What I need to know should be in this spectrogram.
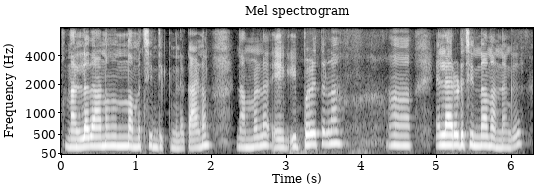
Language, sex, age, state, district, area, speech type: Malayalam, female, 18-30, Kerala, Kasaragod, rural, spontaneous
